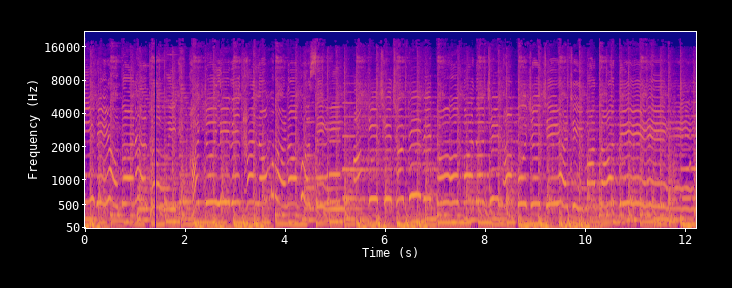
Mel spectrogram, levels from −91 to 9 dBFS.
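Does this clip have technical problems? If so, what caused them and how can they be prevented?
Yes. Separately encoded pieces were joined without trimming each encoder's start-up delay and last-frame padding. This leaves a gap at a join of encoded pieces: brief gaps of about 29 ms at 1.40 to 1.43 s and 24 ms at 3.77 to 3.80 s, with smeared edges, after which the sound resumes where it stopped. Trimming each piece's encoder delay and padding before joining, or encoding the whole audio in one run, prevents this.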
